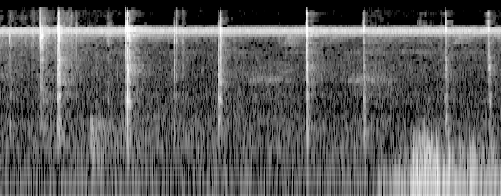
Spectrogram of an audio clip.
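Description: Steady high-pitched cricket chirring, with sharp clicks at irregular intervals and a brief low rumble about four seconds in.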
